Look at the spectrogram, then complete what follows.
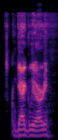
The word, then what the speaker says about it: Gagliardi: Gagliardi. Nailed it. Boom. Oh, okay. Technically in Italy, the second G is silent, but we're not in Italy, so you know.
